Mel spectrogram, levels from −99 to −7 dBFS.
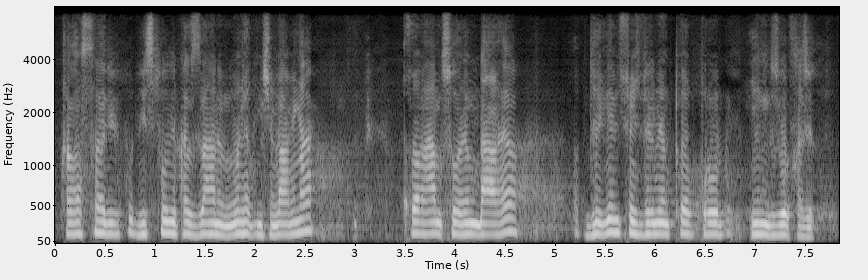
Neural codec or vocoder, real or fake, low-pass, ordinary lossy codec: codec, 16 kHz, 1 kbps, FreqCodec, larger model; fake; 7.2 kHz; none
